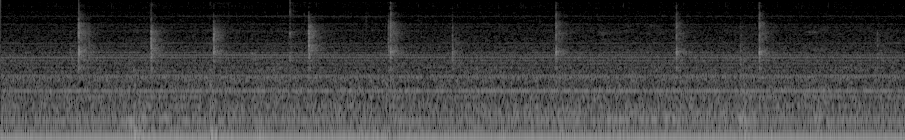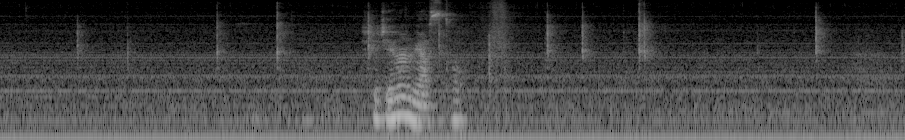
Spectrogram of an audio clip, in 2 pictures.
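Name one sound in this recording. Footsteps tap steadily through a television speaker.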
